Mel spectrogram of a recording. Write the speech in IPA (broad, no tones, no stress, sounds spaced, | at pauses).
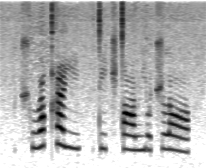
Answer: t͡ʃʰ u qʰ i | t i t͡ʃ tˤ o v j o t͡ʃ l ɔ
